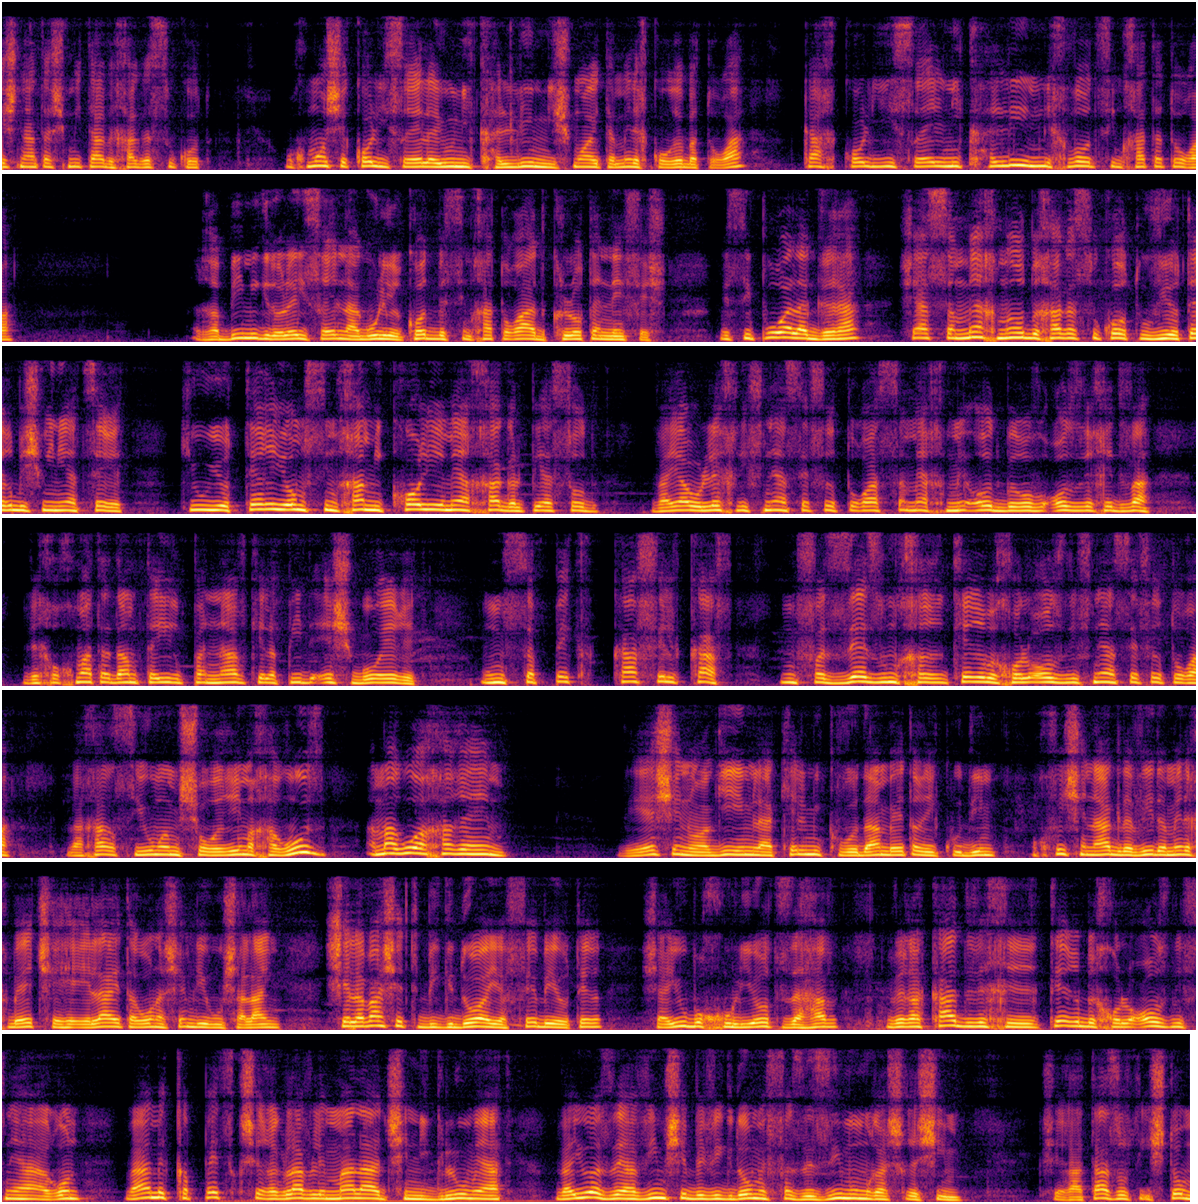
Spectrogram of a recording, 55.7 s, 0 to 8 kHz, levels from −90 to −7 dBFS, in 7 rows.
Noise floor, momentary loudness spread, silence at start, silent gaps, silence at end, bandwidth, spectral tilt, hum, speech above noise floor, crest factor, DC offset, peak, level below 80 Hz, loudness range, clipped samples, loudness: -67 dBFS; 9 LU; 0 s; none; 0 s; 7.6 kHz; -8 dB/octave; none; 51 dB; 14 dB; under 0.1%; -2 dBFS; -50 dBFS; 4 LU; under 0.1%; -17 LUFS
